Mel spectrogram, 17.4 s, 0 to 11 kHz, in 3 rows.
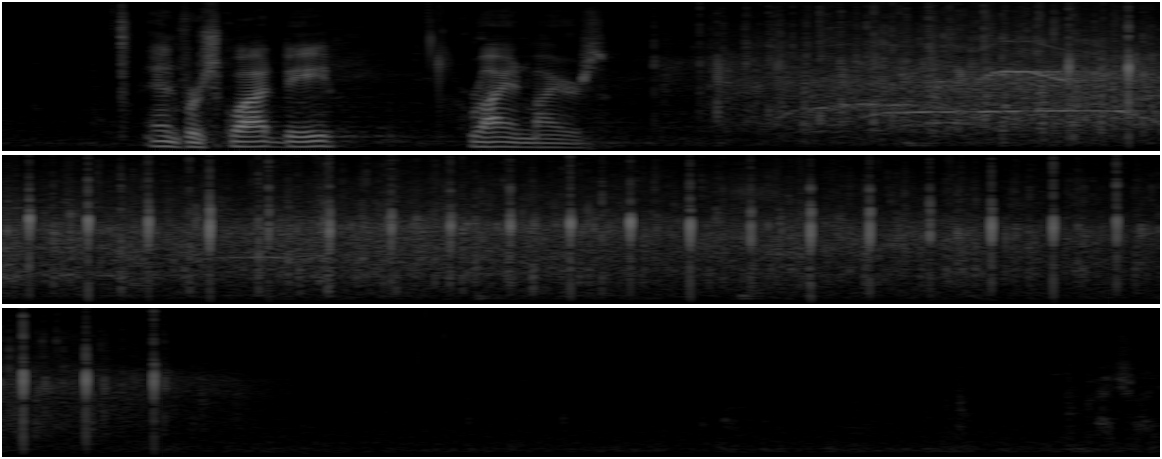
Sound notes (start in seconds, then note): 3.2 applause, cheering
